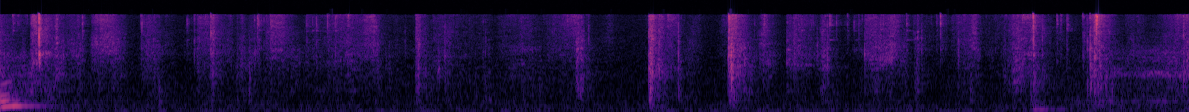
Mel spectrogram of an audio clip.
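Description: Oracle cards are shuffled in quick, crisp riffles and flicks, close up, with a few louder snaps scattered through the sequence.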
